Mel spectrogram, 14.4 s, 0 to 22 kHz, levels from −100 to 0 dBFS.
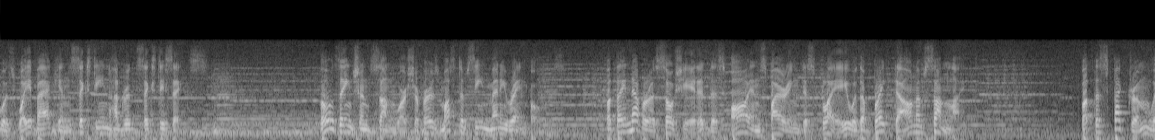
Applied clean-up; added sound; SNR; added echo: none; none; none; none.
